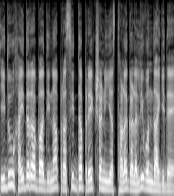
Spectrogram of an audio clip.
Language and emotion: Kannada, neutral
